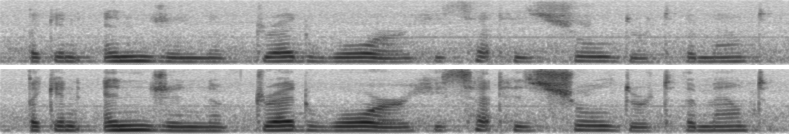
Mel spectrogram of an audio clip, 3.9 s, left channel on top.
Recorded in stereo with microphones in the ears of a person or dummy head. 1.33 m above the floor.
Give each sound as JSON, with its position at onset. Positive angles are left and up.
{"t": 0.1, "sound": "a woman speaking", "side_deg": -60, "distance_m": 0.6}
